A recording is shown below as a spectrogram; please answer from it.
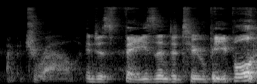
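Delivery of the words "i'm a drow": low, very soft in-character line; quiet declaration. Acted. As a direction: say it low and under your breath. Acting his character's quiet announcement.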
